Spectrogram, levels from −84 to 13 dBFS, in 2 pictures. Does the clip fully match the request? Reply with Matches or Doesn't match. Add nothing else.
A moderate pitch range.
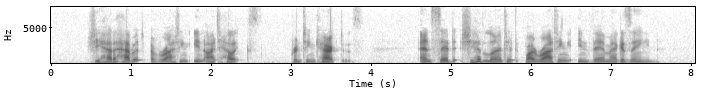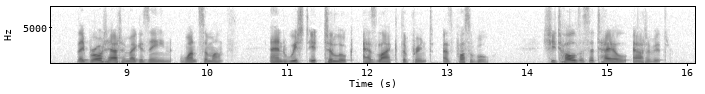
Matches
